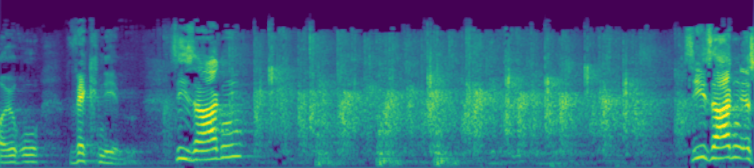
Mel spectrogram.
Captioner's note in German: Beifall SPD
